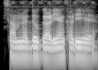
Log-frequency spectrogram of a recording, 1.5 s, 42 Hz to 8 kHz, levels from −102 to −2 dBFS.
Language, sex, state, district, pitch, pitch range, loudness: Hindi, male, Uttar Pradesh, Hamirpur, 115 Hz, 110-115 Hz, -17 LUFS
